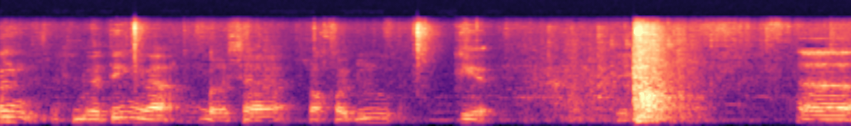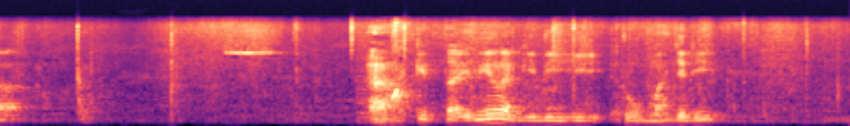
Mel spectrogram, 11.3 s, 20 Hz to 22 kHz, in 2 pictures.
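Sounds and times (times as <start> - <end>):
speech: 0.0 - 4.6, 5.3 - 6.3, 8.1 - 10.6
door at home closing with a thump: 3.9 - 4.7.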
